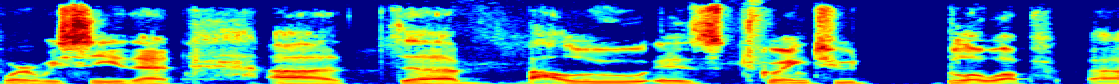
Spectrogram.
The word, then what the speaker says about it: Ba'ul: Tell him, Dave. Ba'ul. Ba'ul. Like Gua'ul, but Ba'ul.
